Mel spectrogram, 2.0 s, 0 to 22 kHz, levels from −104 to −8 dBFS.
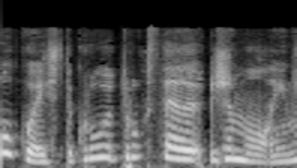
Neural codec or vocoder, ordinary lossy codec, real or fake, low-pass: codec, 24 kHz, 0.9 kbps, WavTokenizer, medium speech release version 1; AAC, 32 kbps; fake; 10.8 kHz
